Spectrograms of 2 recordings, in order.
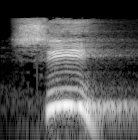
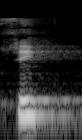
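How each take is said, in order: First: It is said loudly. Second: It is said quietly, barely audible.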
